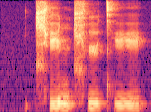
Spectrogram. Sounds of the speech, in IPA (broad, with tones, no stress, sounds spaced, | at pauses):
t͡ɕʰ i˥˩ n t͡ɕʰ y˥ t̪ʰ i˧˥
